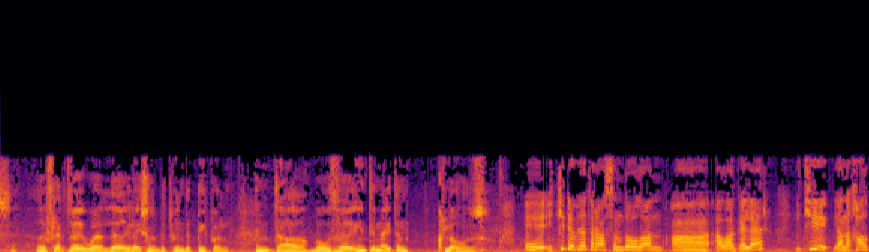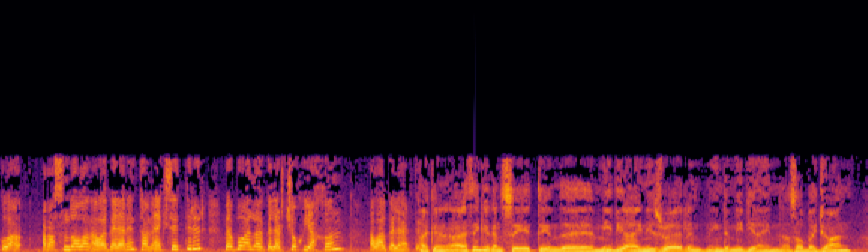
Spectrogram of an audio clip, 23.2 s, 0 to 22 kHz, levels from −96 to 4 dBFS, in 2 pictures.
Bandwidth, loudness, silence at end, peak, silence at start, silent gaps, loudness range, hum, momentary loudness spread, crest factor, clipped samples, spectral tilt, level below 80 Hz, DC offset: 8.8 kHz; -12 LUFS; 0 s; 0 dBFS; 0 s; none; 3 LU; none; 6 LU; 12 dB; under 0.1%; -6 dB/octave; -38 dBFS; under 0.1%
